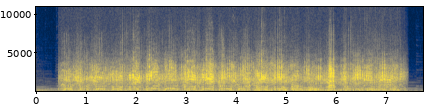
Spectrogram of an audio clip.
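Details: A dense, unbroken chorus of harsh, grating Northern Gannet calls from a huge breeding colony of tens of thousands of pairs on Bonaventure Island, many birds rasping over one another with no pause.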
